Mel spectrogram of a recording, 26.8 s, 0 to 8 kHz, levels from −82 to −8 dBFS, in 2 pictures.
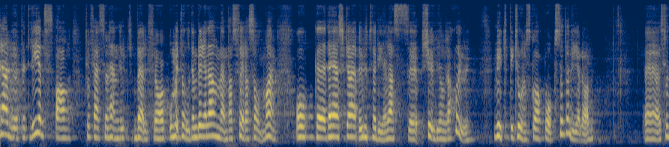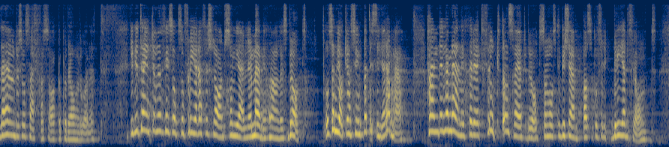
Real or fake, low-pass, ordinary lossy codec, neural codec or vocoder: fake; 7.2 kHz; none; codec, 24 kHz, 1 kbps, SNAC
